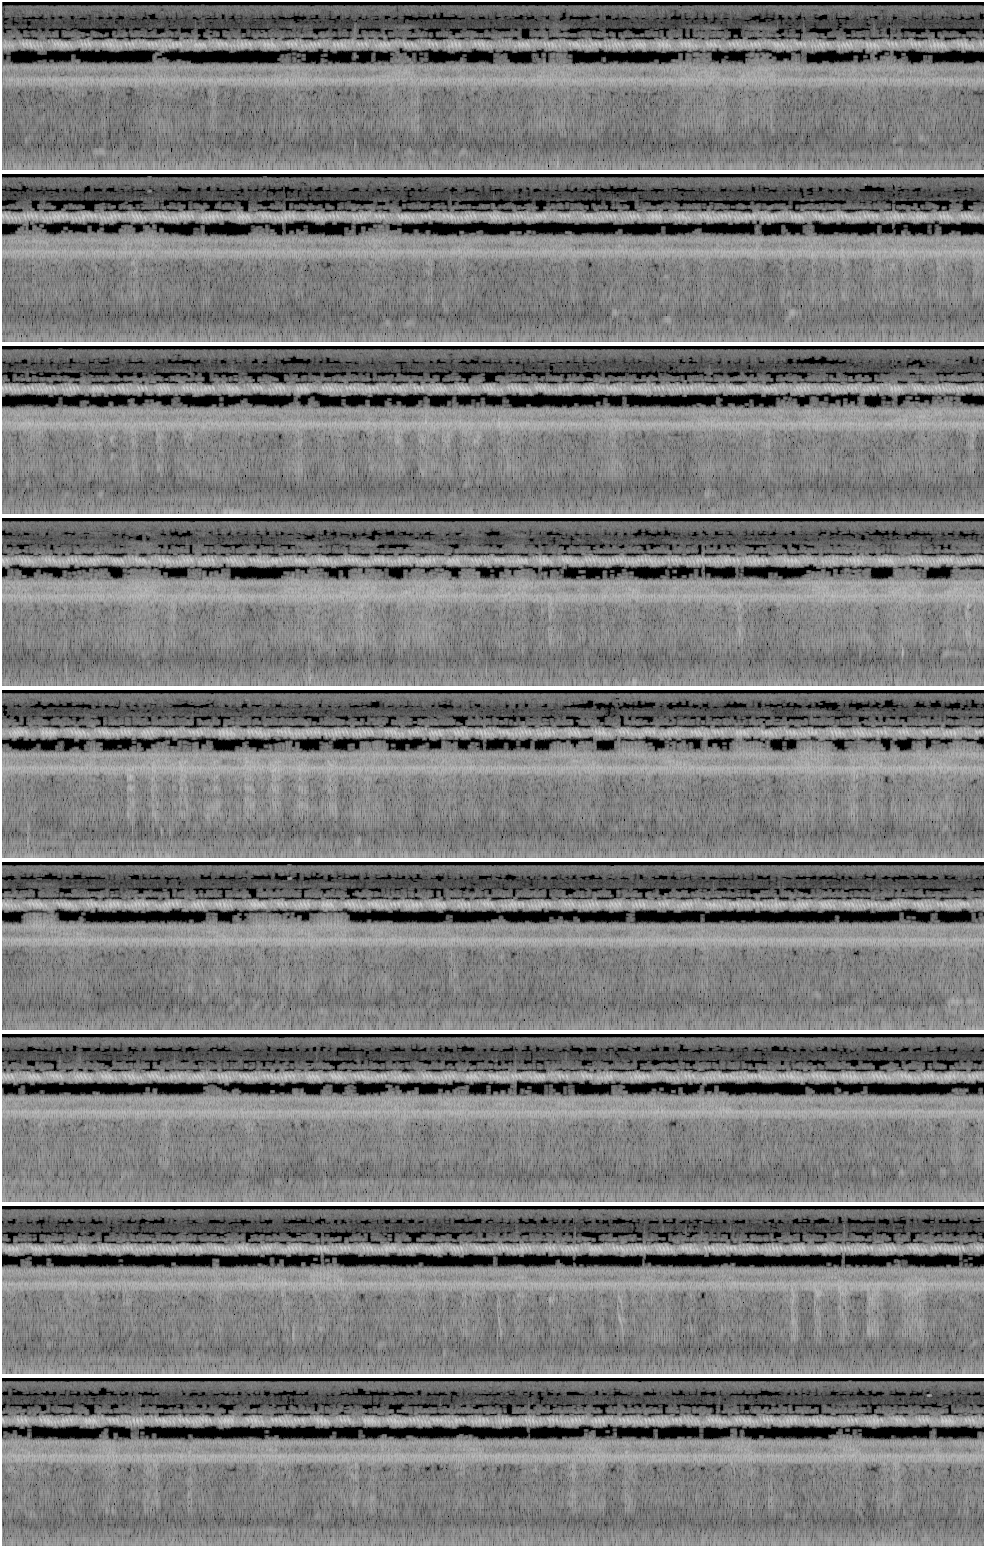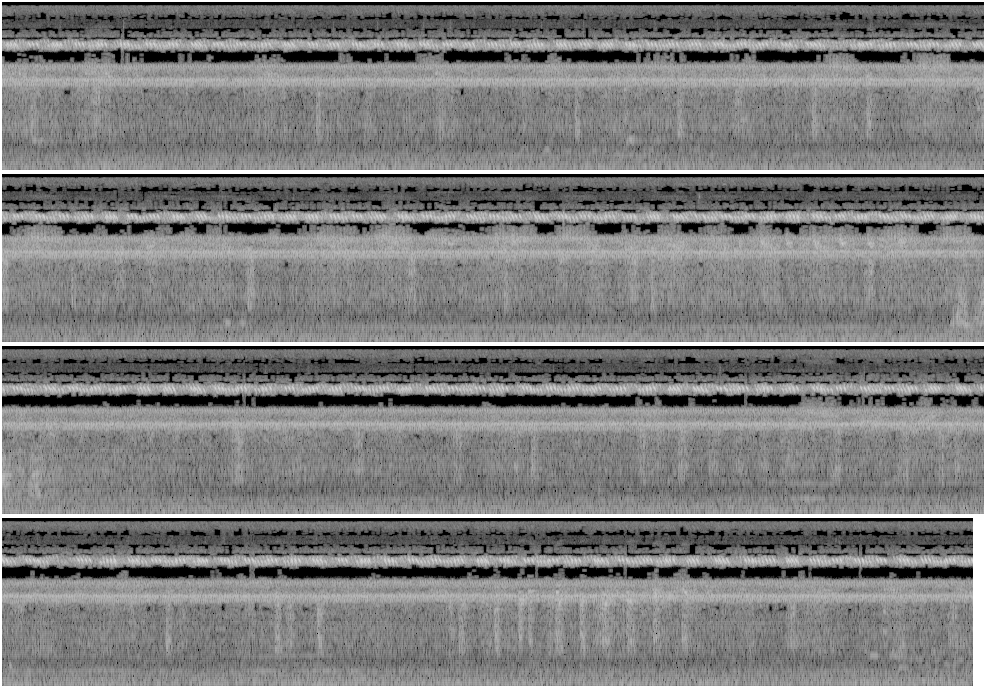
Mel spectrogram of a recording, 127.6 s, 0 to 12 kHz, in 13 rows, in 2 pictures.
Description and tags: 20060706.night.channel02
Night recording of ambiance at some distance of a channel in summer. You can hear the cricket chorus, frogs, and some dog barking. This sample is cleaner than channel01. Again, if you have the time, have a look at the spectral view of this sample: the night is full of sounds we cannot hear. Rode NT4, Shure FP24, iRiver H120(rockboxed). Near El Rocio, Huelva (Spain)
